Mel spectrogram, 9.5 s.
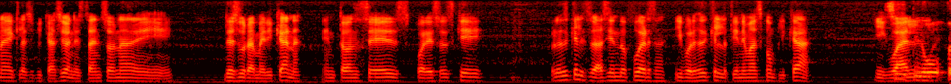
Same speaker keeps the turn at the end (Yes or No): No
